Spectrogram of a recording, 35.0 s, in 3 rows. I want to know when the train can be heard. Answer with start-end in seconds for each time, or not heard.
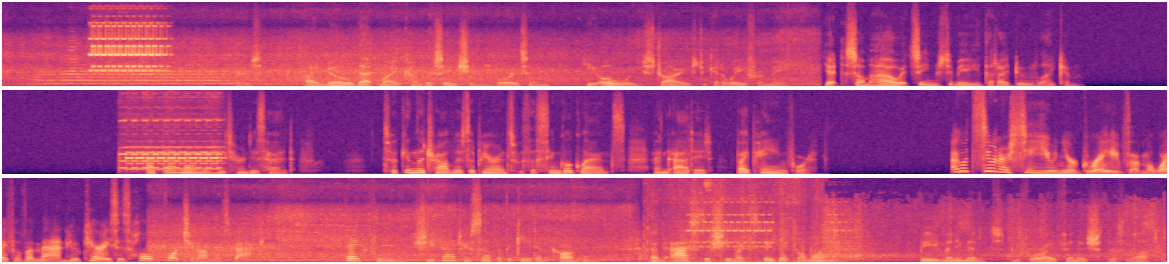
0.0-8.2, 24.8-34.9.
